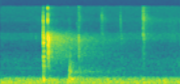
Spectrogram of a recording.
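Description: A snooker cue strikes the cue ball with one sharp click about half a second in. A softer, duller knock of the ball follows about a third of a second later, then a couple of faint ticks, over a steady low hum of the hall.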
